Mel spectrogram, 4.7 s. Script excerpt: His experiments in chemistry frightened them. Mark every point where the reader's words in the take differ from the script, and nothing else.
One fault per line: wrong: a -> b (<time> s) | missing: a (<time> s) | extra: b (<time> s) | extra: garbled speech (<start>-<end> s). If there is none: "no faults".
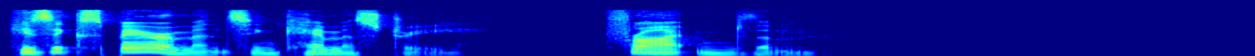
no faults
